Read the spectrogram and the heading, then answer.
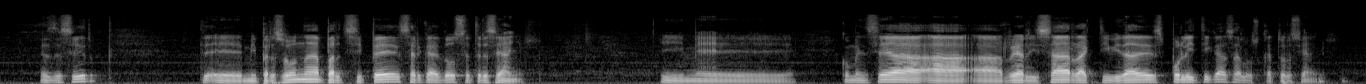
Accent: Guatemala; yo soy como muchos guatemaltecos y guatemaltecas

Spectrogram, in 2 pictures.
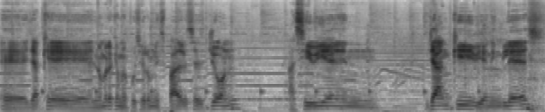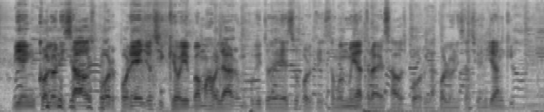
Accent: Pereira, Risaralda, Colombia; Eso es el eje cafetero. Así que bueno, es la capital del eje cafetero. Es una pequeña metrópolis en medio de las montañas.

